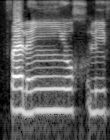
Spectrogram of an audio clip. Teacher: ঈদগামে বা গুন্না, নুন সাকিনের পরে ঈদগামে বা গুন্নার হরফ ইয়া এসেছে, গুন্না সহ মিলিয়ে পড়তে হবে।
